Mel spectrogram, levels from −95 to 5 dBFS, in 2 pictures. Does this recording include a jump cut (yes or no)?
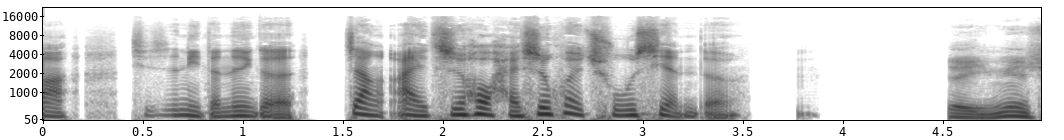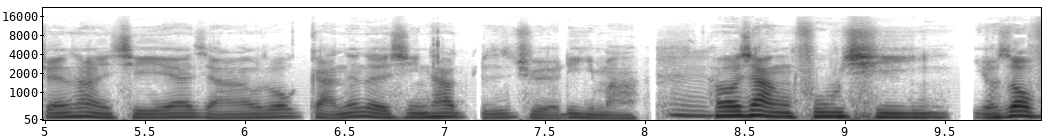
no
